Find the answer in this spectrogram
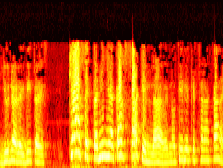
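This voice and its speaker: This woman's voice is somewhat breathy. Her pitch swings very widely. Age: 60s. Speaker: interviewee. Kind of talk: personal testimony.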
